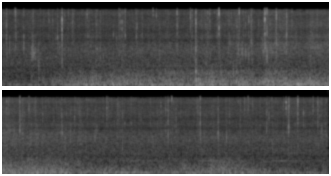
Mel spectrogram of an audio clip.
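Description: Skateboard wheels rolling over wet pavement, a low rumble that swells as the board passes close by and then fades as it rolls away, over the patter of falling rain.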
